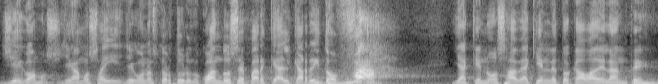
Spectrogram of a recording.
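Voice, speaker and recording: A man preaching a sermon in a church, telling personal stories and urging his listeners, moving between quiet storytelling and loud exhortation. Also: fairly high pitch, brisk, long reverb tail. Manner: addresses listeners as "hermano". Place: church hall.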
